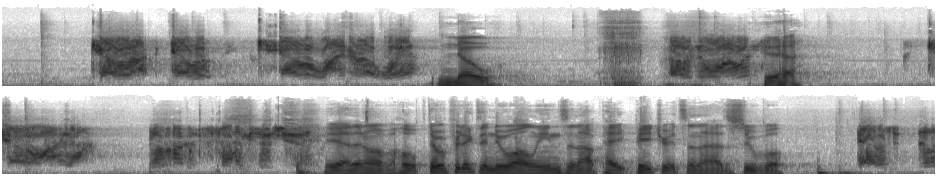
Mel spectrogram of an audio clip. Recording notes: The guys call up a co-work. Over the radio.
